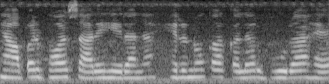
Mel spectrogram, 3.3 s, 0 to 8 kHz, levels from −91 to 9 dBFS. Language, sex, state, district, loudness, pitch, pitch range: Hindi, female, Jharkhand, Jamtara, -15 LUFS, 245 Hz, 235-255 Hz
